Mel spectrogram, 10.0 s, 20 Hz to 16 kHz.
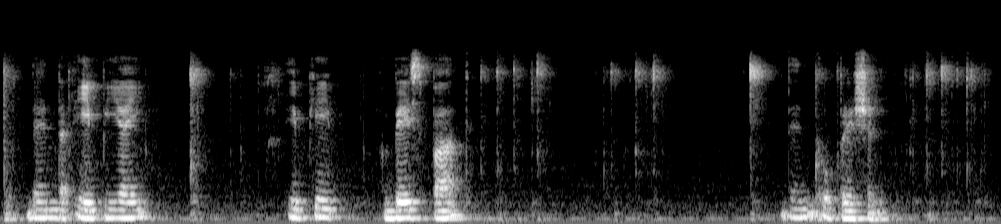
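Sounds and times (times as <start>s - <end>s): keyboard typing: 4.7s - 6.7s, 7.5s - 10.0s.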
